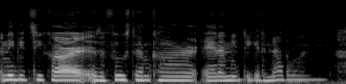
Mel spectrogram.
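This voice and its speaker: A woman speaks fairly quickly with an American accent at a medium pitch. Her voice is somewhat breathy. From Virginia, Portsmouth. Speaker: vlogger. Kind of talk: casual vlog monologue. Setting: in a car. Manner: casual, rambling with fillers.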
